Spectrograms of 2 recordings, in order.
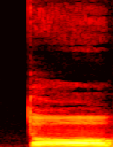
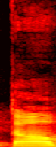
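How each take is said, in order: First: तो as a loud, rounded dental "to"; Assamese letter pronunciation. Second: त as dental "ta" with open vowel; Hindi letter pronunciation. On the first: Teacher giving the Assamese sound, तो loud and rounded. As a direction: round the vowel firmly in तो. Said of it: "असमिया में इसको". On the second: Teacher giving the Hindi letter, त with open vowel. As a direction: keep the vowel in त unrounded. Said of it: "हम हिंदी में त बोलेंगे". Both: Shown as a demonstration.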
